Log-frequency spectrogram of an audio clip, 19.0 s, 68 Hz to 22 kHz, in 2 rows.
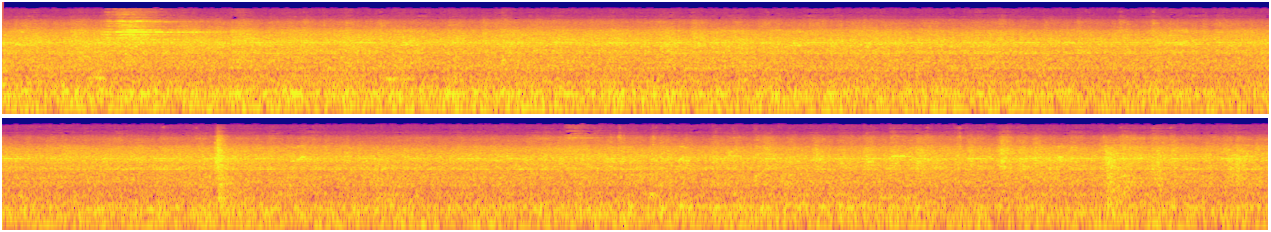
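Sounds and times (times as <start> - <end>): freight train wheels on rails: 0.0 - 19.0.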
